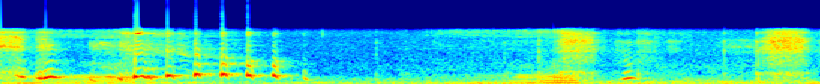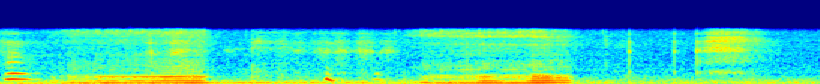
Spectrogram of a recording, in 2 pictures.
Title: Back Snoring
